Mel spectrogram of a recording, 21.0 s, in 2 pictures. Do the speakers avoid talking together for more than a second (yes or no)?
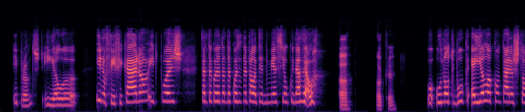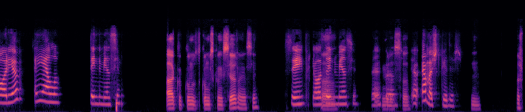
yes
